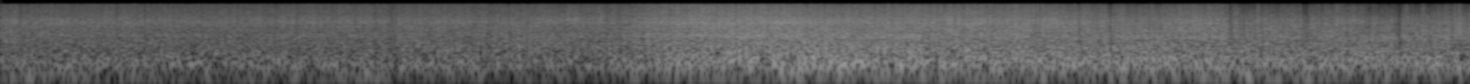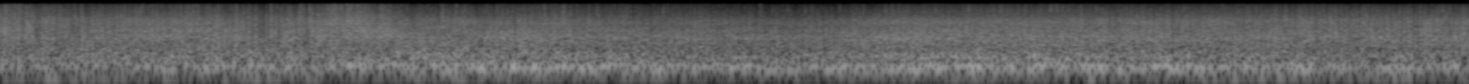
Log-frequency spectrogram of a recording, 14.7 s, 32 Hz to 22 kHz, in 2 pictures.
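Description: Falcon 9 first stage's nine Merlin 1D engines at full power during ascent: a loud, steady rumbling noise that grows louder about three and a half seconds in.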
